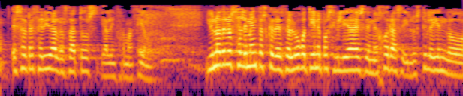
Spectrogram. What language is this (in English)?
Spanish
